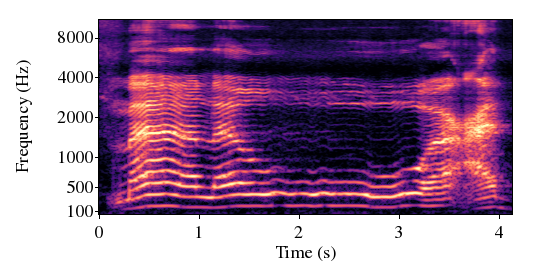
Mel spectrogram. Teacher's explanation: Idgham itu dimasukkan bihuna dengan mendengung. Jadi lannya dibaca dimasukkan ke wau disertai dengan mendengung. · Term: idgham bihuna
